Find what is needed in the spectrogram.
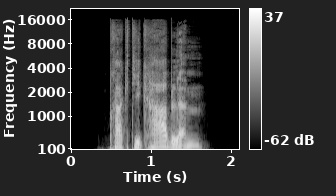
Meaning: strong dative masculine/neuter singular of praktikabel
- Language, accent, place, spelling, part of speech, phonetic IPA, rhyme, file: German, Germany, Berlin, praktikablem, adjective, [pʁaktiˈkaːbləm], -aːbləm, De-praktikablem.ogg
